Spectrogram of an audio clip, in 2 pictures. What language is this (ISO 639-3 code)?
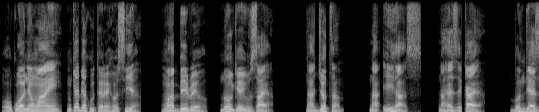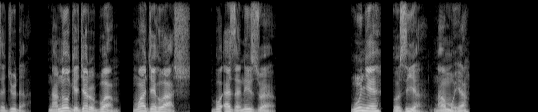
ibo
